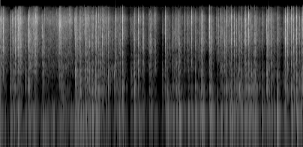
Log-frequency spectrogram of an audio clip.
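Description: Long pink nails scratch fast across a hollow, empty woven wicker basket. The result is a dense run of bright, crackly scratches and taps with very little ring, over a faint low hum, with a few brief pauses between bursts.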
